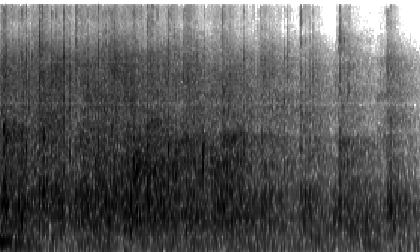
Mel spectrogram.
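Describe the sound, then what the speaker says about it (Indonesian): An audience at an Indonesian education ministry address breaks into loud, dense, sustained applause that slowly fades toward the end. "Tepuk tangan buat Bapak ini."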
